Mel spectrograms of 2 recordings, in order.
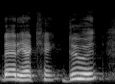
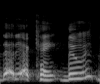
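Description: First: Said in the usual way. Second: Soft, tearful plea to daddy. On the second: Retold or imitated. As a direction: beg quietly through tears. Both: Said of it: "I began to weep and I began to cry".

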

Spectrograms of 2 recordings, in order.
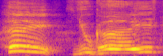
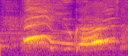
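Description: First: Much lower, voice dropped; deep greeting. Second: Much higher, voice cracking; high greeting. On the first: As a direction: say hey you guys very low. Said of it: "For me to be like". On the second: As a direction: say hey you guys high and thin. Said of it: "just as fucking weird". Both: Shown as a demonstration.

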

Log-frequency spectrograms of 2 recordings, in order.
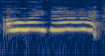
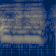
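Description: First: High, drawn-out gasp of amazement; hammed-up starstruck exclamation; mock awe. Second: Soft, understated reaction; hushed little aside of amazement; subdued awe. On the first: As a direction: swoon over it in a high voice. Acts out amazement at her singing. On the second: Acted. Repeats the reaction, toned down.

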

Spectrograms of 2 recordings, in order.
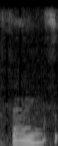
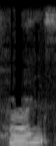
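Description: First: Said in the usual way. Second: "tanks", plain T replacing the TH; "tanks" opening on T, not TH; TANKS for thanks. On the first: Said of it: "tanks instead of thanks". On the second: Shown as a demonstration. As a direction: say "tanks" with a hard T. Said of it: "instead of thanks".

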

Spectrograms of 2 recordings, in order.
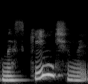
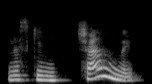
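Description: First: Нескінчений with stress on КІН, short н; stress on second syllable. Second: Нескінченний with stress on ЧЕН, long нн; stress on third syllable. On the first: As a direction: hit КІН in нескінчений, single н. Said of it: "як дієприкметник". (нескінчений: наголос на КІН, коротке «н») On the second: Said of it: "це прикметник чи дієприкметник". (нескінченний: наголос на ЧЕН, подовжене «нн») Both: Shown as a demonstration.

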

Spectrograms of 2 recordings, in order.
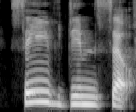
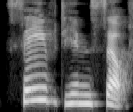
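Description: First: Slow "saved himself" with H silent, linked as saved-imself; dropped H. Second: Said in the usual way. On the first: Shown as a demonstration. Teacher demonstrating the dropped H. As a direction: glide straight into "imself". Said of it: "に聞こえます". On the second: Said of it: "ではなく".

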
